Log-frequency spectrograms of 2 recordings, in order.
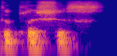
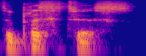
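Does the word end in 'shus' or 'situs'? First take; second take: shus; situs. First: The word ends with a 'shus' sound. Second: The word ends with a 'situs' sound. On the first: The speaker calls it wrong. "not duplicious" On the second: The speaker calls it right. "the word is duplicitous"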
